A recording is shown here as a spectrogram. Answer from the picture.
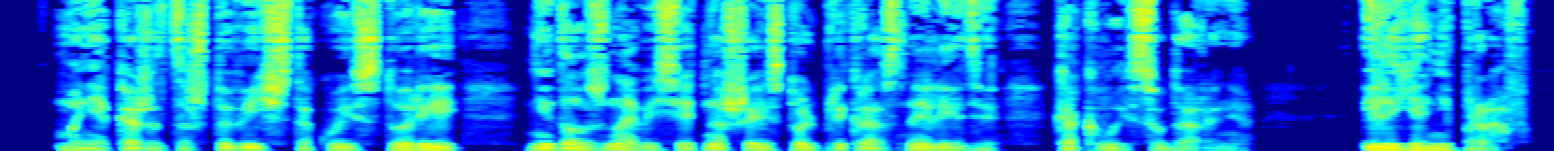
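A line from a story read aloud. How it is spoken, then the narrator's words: Whispered. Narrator (Russian): прошептал я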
